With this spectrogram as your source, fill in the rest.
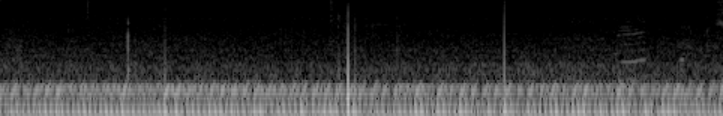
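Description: A turbocharged Honda Civic fitted with a full custom exhaust system drives along with a steady, loud low rumble throughout, broken by a couple of faint clicks and knocks from inside the cabin.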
